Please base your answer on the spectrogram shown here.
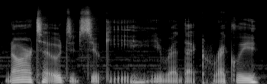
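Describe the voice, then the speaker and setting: A man's voice: low voice, very animated, brisk, vocal fry, soft background music. A man reading scripted story narration as the narrator.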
